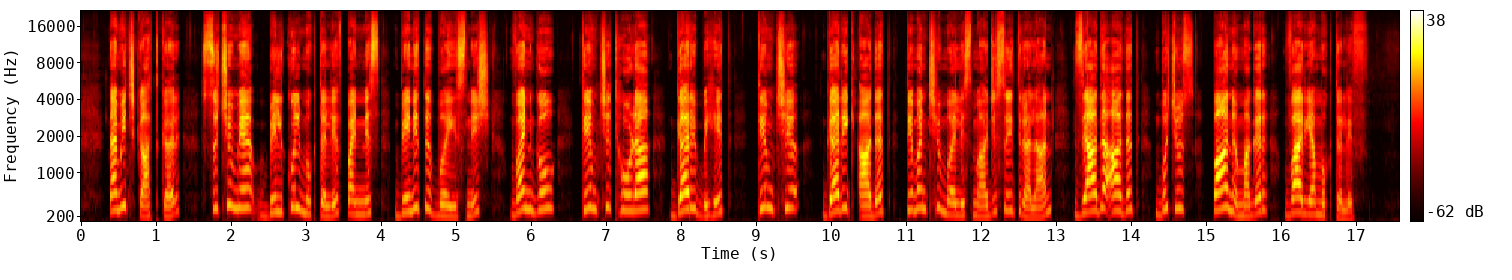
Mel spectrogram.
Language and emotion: Kashmiri, neutral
